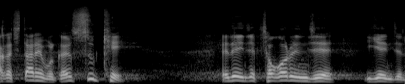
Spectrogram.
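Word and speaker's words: ψυχή: 헬라 발음은 원래 헬라 발음은 수케라는 발. 다 같이 따라해 볼까요? 수케.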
